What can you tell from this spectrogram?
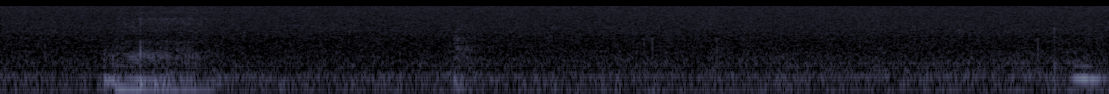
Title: Snoring Chihuahua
